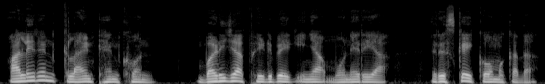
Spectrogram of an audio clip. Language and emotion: Santali, sad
